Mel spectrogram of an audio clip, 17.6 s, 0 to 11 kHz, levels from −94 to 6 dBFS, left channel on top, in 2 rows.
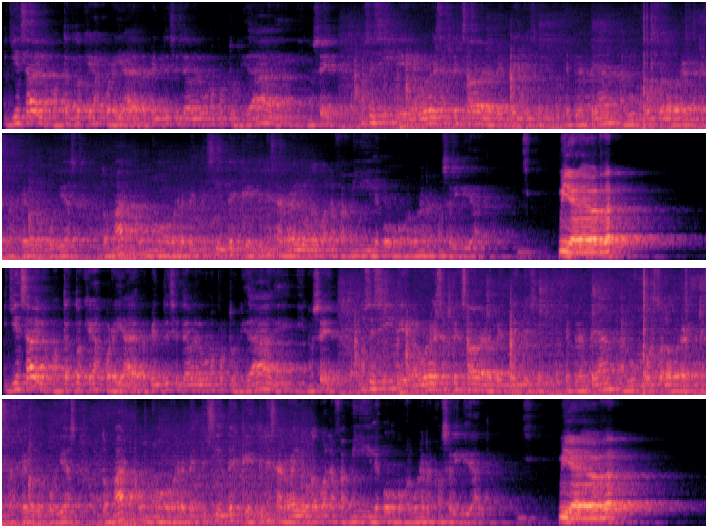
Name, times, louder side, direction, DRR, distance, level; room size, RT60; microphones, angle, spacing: voice 1, 0.0-14.8, right 1 dB, 45° right, 2 dB, 4.2 m, -32 dB
sound 1, 4.2-12.7, right 2 dB, 85° right, 3.8 m, -39 dB
voice 2, 15.7-16.4, left 1 dB, 80° left, 2 dB, 3.3 m, -18 dB
22.5 x 20.5 x 9.1 m, 1.5 s
head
